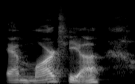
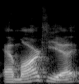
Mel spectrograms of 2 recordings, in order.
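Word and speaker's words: ἁμαρτία: translated as sin is amartya often it has an h in front of it hamartia but the h is silent uh in english so amartya means to miss the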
